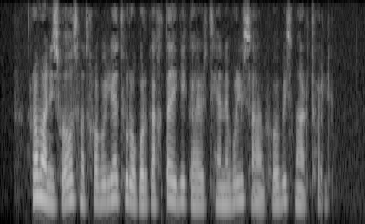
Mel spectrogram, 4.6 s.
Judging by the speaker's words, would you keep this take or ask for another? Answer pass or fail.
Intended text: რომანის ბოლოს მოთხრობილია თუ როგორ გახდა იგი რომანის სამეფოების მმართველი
fail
